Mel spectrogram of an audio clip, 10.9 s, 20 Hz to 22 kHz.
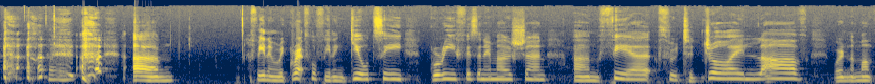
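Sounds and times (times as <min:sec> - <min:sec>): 
person coughing: 0:00.0 - 0:01.6
speech: 0:00.6 - 0:02.3, 0:03.1 - 0:10.9.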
